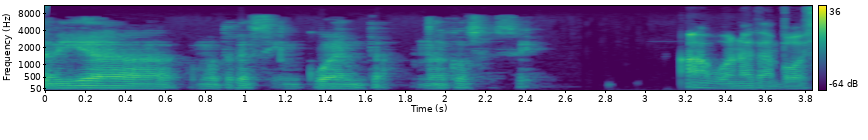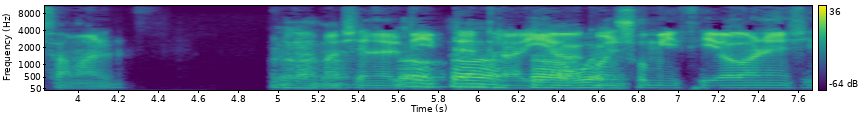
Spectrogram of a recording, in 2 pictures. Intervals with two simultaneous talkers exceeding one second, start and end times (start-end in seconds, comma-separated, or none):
5.0-6.8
